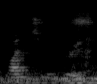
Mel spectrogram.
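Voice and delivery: soft whispered numbers; whispering. Shown as a demonstration. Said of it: "I'm gonna whisper some numbers".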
